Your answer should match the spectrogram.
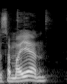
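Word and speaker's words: Samhain: Por si quieren conocer un poco más de la historia de Samaín, que por cierto se pronuncia Samayán,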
